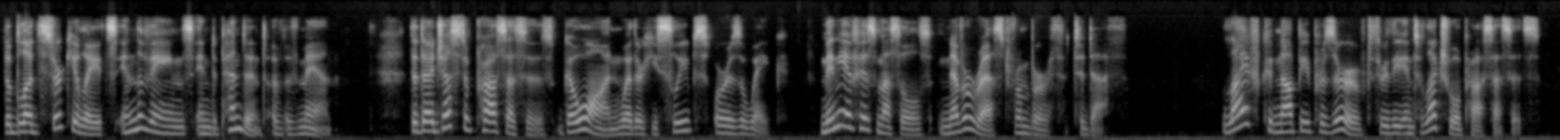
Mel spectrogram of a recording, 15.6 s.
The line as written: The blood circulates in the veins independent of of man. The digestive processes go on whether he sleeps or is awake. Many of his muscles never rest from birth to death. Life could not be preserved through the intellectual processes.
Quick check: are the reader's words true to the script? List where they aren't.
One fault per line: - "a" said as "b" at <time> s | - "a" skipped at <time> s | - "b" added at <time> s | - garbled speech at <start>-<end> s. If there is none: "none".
none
